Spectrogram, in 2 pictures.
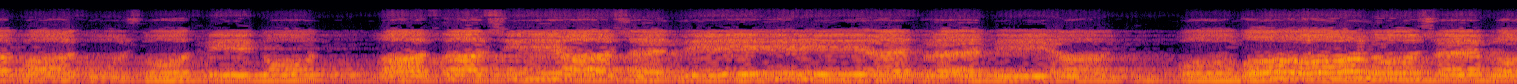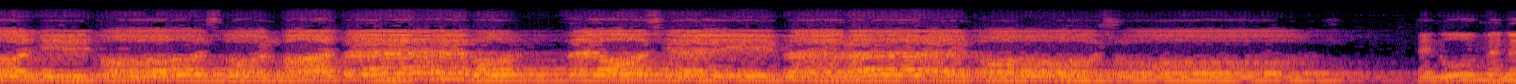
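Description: Greek Orthodox (Byzantine) chant: voices singing a slow, ornamented line over a steady held drone, with a short pause near the end.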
